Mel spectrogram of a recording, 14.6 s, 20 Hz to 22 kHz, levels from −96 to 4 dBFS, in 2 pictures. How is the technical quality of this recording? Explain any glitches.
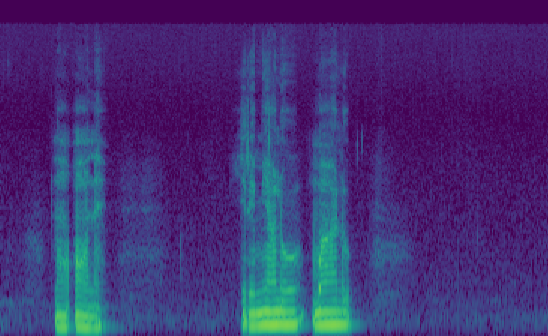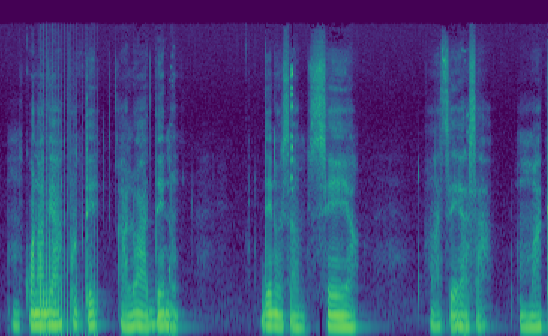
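The recording is marred by two kinds of glitch: damaged codec frames and a stretch of buffer tearing.

Corrupt frame decoded, at 4.24–4.27 s, 9.50–9.63 s, 11.18–11.20 s and 13.49–13.54 s: the decoder played frames with flipped bits, so energy lands at wrong frequencies. Each is a brief chirp or noise blip. The loudest is at 11.18 s.

Buffer tearing, from 7.80 to 8.61 s: writer and playback pointers crossed, splicing a sliver of audio from about a tenth of a second earlier into each 40 ms period. The result is a robotic 25 Hz rattle.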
